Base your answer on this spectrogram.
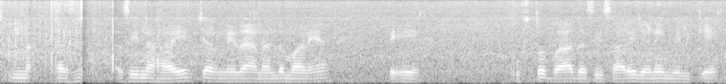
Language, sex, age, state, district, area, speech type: Punjabi, male, 18-30, Punjab, Kapurthala, rural, spontaneous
